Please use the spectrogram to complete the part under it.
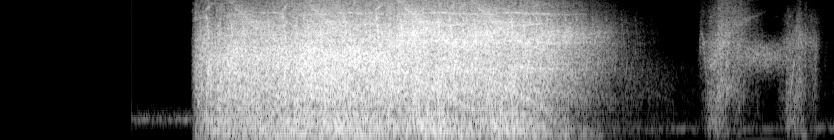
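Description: A loud rushing energy blast roars and then fades.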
